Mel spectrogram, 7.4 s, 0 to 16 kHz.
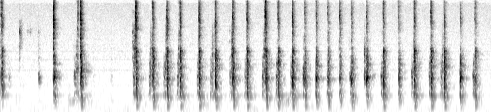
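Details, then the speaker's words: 2012 Ram Hemi truck, parked for months, no crank with good battery: sharp dry clicks about four per second with no motor spin while jumping the starter terminal; starter could be bad or not enough current; starter clicking, no crank. "starter could be bad or I'm just not getting enough home I wasn't getting the relay to click before so that's interesting"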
